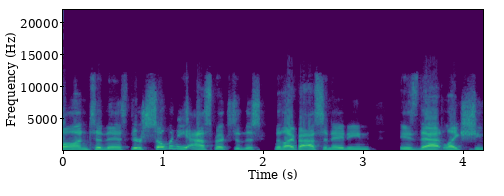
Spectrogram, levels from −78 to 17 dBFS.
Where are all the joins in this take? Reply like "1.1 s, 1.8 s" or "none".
2.0 s, 2.3 s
